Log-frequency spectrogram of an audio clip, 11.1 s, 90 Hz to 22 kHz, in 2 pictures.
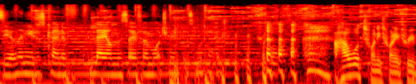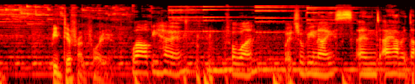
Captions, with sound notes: Yeah, it hits you, and then you just kind of lay on the sofa and watch movies all night. [laughter] How will 2023 be different for you? Well, I'll be home, for one, which will be nice,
